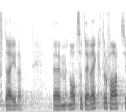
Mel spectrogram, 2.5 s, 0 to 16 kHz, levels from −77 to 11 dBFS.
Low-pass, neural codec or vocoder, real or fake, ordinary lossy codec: 10.8 kHz; none; real; none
